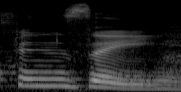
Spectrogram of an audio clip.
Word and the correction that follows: Finzean: No, it's 12 Geary Road, Fingen!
